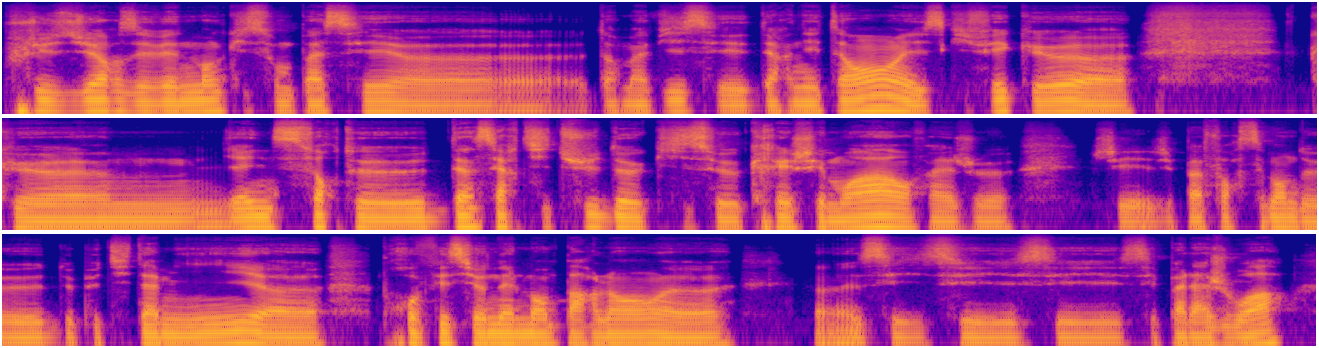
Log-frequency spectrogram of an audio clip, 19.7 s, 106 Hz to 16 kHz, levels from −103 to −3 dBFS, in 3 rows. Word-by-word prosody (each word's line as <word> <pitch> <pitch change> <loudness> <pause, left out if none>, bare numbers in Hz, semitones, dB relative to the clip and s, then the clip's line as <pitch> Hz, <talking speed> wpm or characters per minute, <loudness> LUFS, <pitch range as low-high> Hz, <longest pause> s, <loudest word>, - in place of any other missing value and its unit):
plusieurs 100 0 0
événements 95 +2 +1
qui 95 - -8
sont 90 -2 -4
passés, 85 +3 0
heu, 80 -2 -4 0.2
dans 85 - -8
ma 85 0 -3
vie 95 +4 -5
ces 85 -3 -2
derniers 85 +2 -3
temps 115 +5 +4
et 85 -5 +1
ce 80 - 0
qui - - -11
fait 105 - -1
que, 100 -2 -4
heu, 85 -4 +3 0.9
que, - - -4 0.4
hem, 85 0 -3
il - - -9
y - - +1
a - - +4
une 95 0 +2
sorte - - +3
d'incertitude, 95 +3 +1
heu, 95 -2 +3
qui 90 - -5
se 90 - +1
crée 90 +1 0
chez 90 - +2
moi, 95 +4 +6
enfin, 90 -4 -1
je 80 -1 -6 0.4
j'ai - - -7
j'ai - - -13
pas - - -2
forcément 95 - -3
de 80 -3 -2
de 80 - -11
petite - - -7
amie, 90 +3 +2
heu, 80 -2 +2 0.3
professionnellement 90 -1 +3
parlant, 90 0 +2
heu, 80 +1 0 0.5
heu, - - -4
c'est 80 -1 -2
c'est 80 -2 -4
c'est 75 0 -5
c'est - - -8
pas 85 - +1
la 80 -1 +1
joie. 85 +6 +3
90 Hz, 165 wpm, -26 LUFS, 80-95 Hz, 0.9 s, moi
